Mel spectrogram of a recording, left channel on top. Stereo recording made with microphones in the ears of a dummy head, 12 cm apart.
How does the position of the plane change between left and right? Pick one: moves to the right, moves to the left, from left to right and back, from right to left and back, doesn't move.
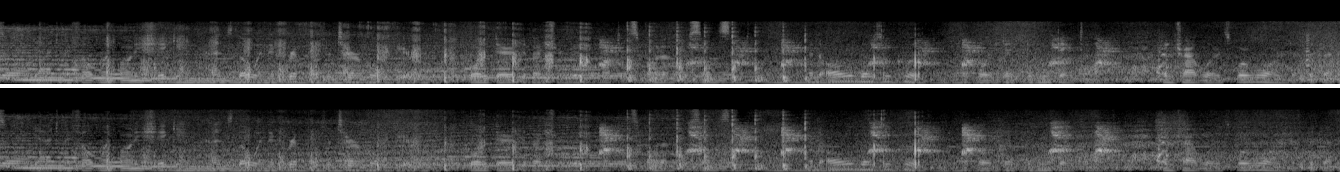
moves to the right.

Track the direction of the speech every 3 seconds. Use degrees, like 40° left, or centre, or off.
10° right, 20° left, 40° left, 50° left, 50° left.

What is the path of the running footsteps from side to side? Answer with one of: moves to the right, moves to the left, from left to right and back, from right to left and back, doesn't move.
moves to the right.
